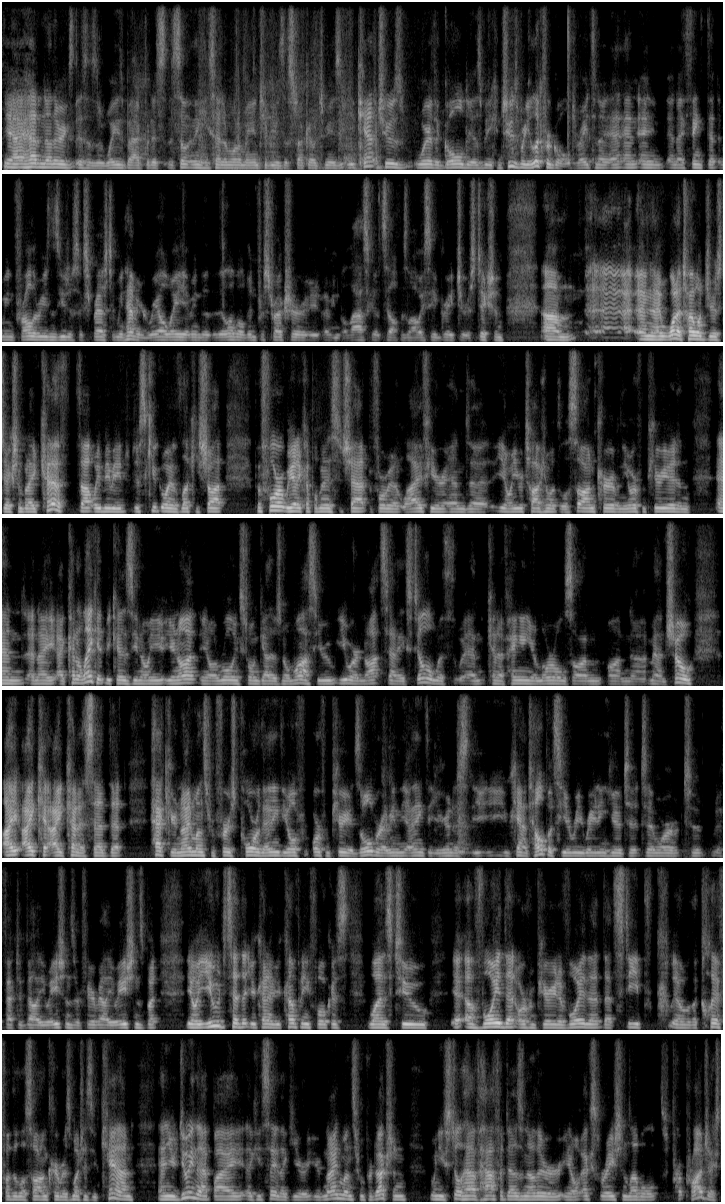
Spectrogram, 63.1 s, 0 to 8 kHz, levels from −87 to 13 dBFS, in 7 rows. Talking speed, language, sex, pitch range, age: 265 wpm, English, male, 135-155 Hz, 30-49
